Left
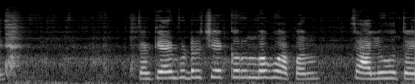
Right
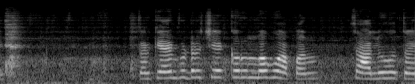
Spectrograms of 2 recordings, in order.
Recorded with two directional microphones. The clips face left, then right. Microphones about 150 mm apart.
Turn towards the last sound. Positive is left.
turn(degrees=15)  # may be behind; listen again after turning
